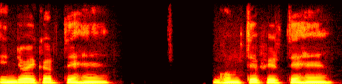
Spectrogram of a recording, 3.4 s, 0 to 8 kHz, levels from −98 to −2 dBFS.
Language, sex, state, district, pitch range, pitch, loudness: Hindi, male, Bihar, Jamui, 125-135 Hz, 130 Hz, -15 LUFS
